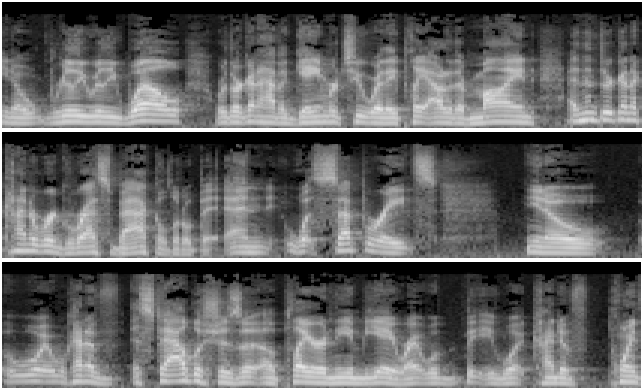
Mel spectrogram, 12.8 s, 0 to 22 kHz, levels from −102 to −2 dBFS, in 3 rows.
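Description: No dropouts, clicks, distortion or other technical faults are audible anywhere in the recording.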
